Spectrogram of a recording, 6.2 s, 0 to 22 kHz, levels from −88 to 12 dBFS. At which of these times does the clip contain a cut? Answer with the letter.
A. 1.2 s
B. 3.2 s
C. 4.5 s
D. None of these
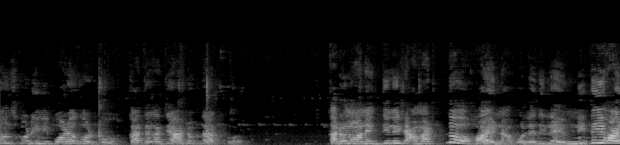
D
